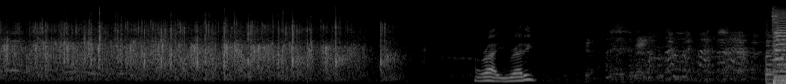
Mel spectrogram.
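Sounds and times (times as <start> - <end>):
crowd applauding: 0.0 - 4.3
speech: 4.8 - 5.5
laughter: 5.8 - 7.7.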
